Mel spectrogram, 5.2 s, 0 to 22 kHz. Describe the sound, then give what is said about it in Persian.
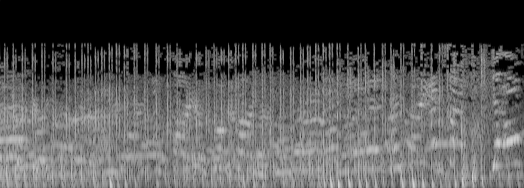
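Rapid automatic gunfire crackles in long, continuous bursts of sharp, closely spaced shots, steady and loud across the whole stretch, with a faint wash of crowd noise underneath; a 64-year-old man firing from the 32nd floor of a hotel onto a concert crowd of 22,000 in Las Vegas, United States, on a Sunday night. “یک مرد 64 ساله با 10 شاجور گلوله از طبقه 32 یک هتل بالای جمعیت 22 هزار نفری شلیک کرد.”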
